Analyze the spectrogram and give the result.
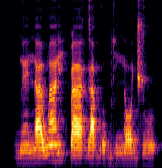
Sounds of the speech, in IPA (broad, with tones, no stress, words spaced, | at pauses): ɡ͡bɛ̃˨na˧wã˦ ɾi˦k͡pa˦ ɡa˦bo˧bi˨ nɔ˧d͡ʒo˨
